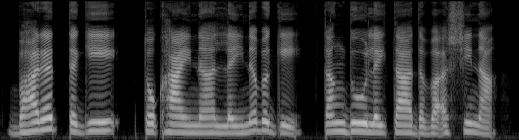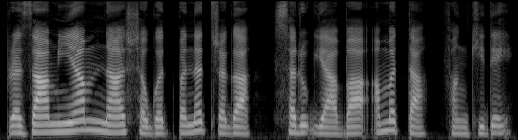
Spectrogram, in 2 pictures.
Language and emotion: Manipuri, neutral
